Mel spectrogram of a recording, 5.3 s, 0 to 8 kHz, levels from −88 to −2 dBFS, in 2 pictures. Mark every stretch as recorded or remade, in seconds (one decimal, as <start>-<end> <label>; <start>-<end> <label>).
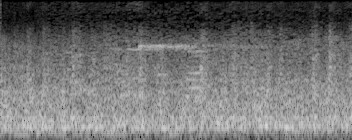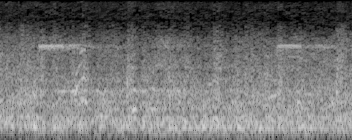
0.0-0.8 recorded; 0.8-3.7 remade; 3.7-5.3 recorded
